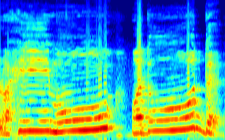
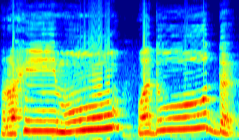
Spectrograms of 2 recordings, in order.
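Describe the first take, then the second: First: The last word ends with a bouncing 'd'. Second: The last word ends with a bouncing 'd'.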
